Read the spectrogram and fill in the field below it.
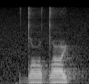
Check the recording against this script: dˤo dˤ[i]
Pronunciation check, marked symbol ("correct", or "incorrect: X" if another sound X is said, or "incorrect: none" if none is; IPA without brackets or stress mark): correct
